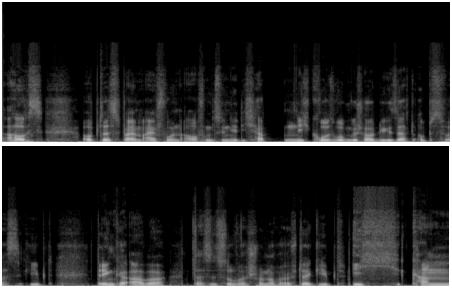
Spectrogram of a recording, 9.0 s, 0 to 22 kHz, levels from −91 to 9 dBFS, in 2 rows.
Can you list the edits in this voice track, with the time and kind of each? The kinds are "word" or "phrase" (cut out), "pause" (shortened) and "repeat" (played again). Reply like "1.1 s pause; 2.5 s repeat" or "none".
2.0 s word; 4.7 s word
